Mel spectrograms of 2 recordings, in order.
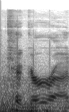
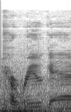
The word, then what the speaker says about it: Kagura: I said blast instead of burst because of the font, and I think it's Kagura, not Karuga, or whatever the fuck I was saying.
